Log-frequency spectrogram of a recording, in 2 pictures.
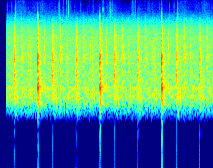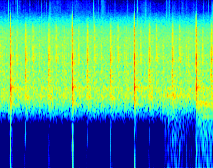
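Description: Vinyl-record surface crackle used as a lo-fi intro effect: a steady high hiss with many small clicks and a louder pop about every second and a quarter.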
